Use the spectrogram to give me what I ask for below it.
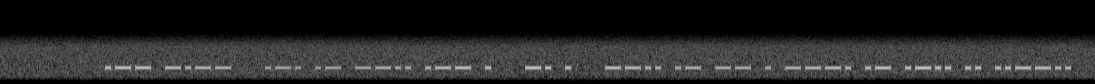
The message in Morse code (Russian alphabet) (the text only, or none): ВЫ РАЗВЕ НЕ ЗАМЕЧАЛИ?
